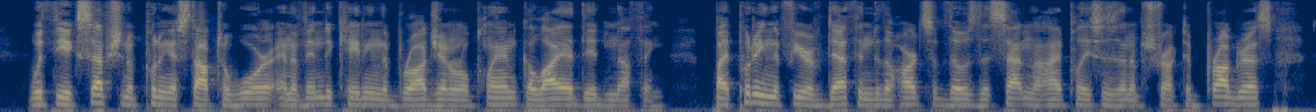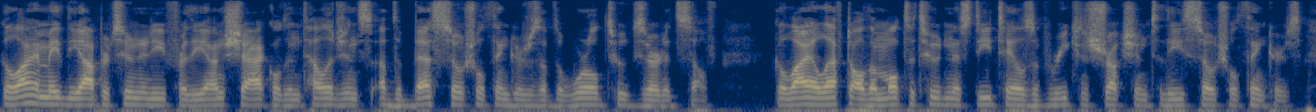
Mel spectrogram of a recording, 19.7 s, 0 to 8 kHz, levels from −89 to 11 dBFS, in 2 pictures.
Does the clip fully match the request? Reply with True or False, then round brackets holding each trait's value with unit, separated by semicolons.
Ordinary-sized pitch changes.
False (2.1 semitones)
